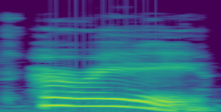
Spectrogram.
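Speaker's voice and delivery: a hint of an arrogant command; Celestial Dragon. Celestial Dragon urging Marines, mildly haughty. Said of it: "talking to some Marines".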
